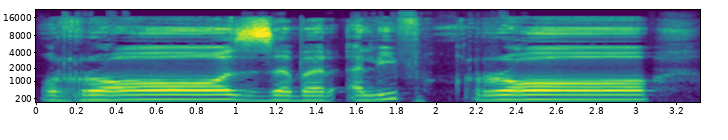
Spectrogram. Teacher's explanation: اب رو پہ زبر ہے تو رو موٹی پڑی جائے گی اور لمبا بھی کریں گے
